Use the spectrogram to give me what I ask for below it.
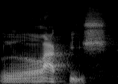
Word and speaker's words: lápis: Sim, lápis. Então a sílaba tônica é o lá.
